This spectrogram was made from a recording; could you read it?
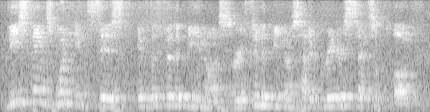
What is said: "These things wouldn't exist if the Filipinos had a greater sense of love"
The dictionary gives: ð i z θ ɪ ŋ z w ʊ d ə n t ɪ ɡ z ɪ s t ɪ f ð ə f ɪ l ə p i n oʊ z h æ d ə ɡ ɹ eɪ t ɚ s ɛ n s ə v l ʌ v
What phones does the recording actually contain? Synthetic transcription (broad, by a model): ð i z θ ɪ ŋ z w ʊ d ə n t ɪ ɡ z ɪ s t ɪ f ð ə f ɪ l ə p i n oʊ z h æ d ə ɡ ɹ eɪ t ɚ s ɛ n s ə v l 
